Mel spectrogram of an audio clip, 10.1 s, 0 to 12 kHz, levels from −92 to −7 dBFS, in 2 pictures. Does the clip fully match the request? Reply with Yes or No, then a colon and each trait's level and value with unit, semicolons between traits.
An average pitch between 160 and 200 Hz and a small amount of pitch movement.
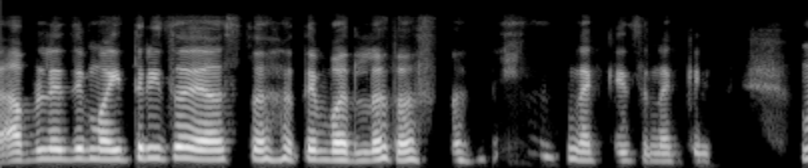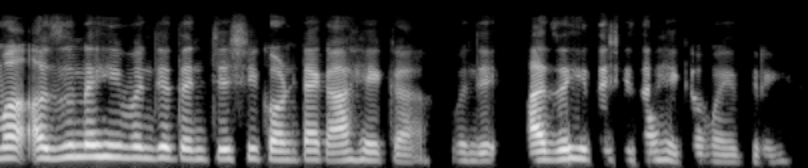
No: medium, 185 Hz; average, 3.2 semitones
